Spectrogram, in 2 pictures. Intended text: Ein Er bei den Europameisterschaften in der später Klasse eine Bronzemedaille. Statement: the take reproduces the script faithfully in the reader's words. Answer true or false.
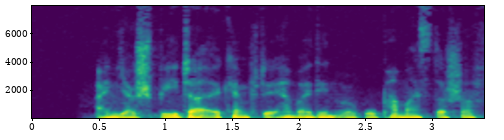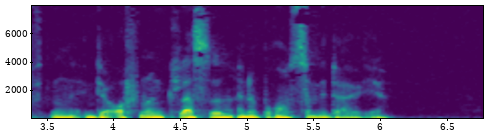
false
